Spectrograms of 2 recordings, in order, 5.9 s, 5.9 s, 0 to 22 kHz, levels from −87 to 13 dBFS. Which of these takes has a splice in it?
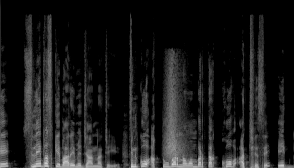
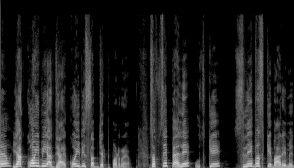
first; 1 cut; at 2.6 s

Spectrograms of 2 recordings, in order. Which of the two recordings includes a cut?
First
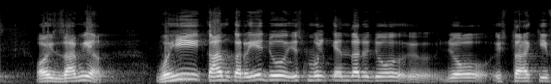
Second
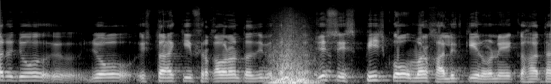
second; 1 cut; at 3.0 s

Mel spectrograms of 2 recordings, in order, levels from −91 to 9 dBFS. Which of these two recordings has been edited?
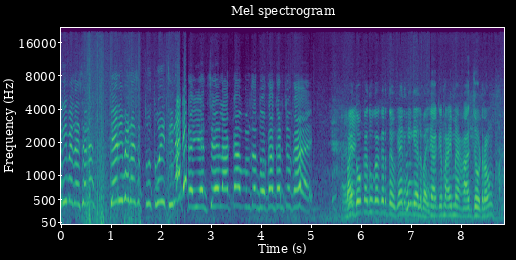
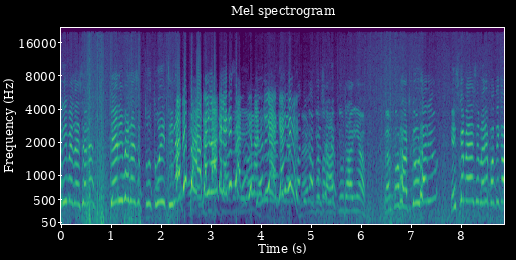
first; 2 cuts; at 2.5 s, 7.4 s

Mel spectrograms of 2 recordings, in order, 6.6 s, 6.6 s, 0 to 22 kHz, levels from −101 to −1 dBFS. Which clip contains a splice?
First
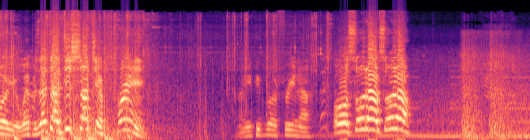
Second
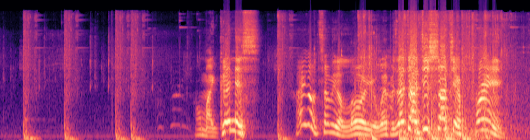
second; 1 cut; at 2.9 s

